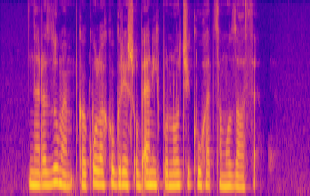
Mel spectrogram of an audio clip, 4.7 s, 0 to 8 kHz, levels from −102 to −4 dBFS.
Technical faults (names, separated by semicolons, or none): echo leak; background gated by the echo canceller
